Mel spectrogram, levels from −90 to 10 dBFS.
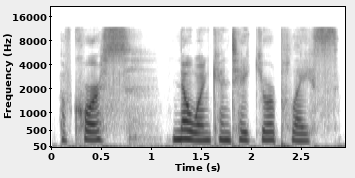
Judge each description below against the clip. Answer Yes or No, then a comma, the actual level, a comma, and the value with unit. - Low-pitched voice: No, high, 225 Hz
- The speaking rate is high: No, average, 165 wpm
